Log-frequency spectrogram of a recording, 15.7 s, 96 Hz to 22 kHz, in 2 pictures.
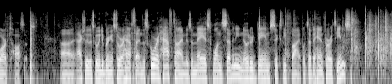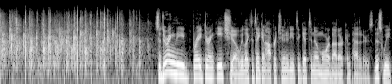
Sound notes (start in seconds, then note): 6.9 applause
